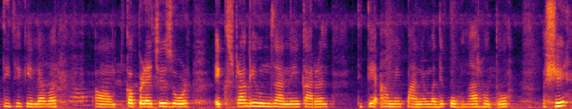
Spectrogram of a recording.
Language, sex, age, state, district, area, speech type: Marathi, female, 18-30, Maharashtra, Wardha, rural, spontaneous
